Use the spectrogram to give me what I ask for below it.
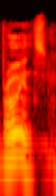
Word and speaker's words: Bruins: ¿Cómo se dicen Bruins? A ver, de Boston. No, los Bruins son Bruins.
